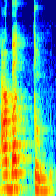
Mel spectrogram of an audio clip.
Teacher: دال کو نہیں پڑھا ہم نے، اور ہم نے با کو تا سے ملا دیا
